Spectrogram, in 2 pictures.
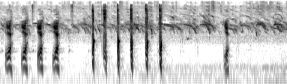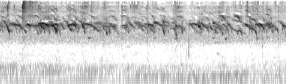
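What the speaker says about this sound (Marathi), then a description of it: "बाकी कोंबड्या आहेत बघा सगळा" A farmyard flock of hens with a single rooster: a burst of loud, evenly spaced clucks at the start, then softer, busier clucking and chatter from the birds continuing in the background.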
